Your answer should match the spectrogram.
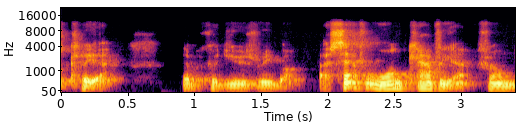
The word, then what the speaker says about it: Reebok: there to get to REEBOK. Reebok. What's that? Reebok. Oh, it's a small South African gazelle. Wow. Why don't we put that top of the list? Reebok. 2 syllables. Sounds good.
